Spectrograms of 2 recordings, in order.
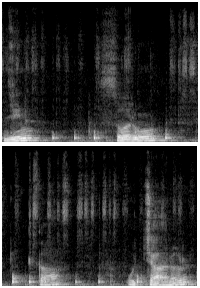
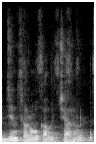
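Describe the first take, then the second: First: Slow, each word set apart; dictation. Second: Said in the usual way. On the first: Shown as a demonstration. Teacher dictating to pupils who write, word by word.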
